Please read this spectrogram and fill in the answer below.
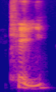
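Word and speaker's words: quay: But the film key is spelled Q-U-A-Y, like a boat, like when you dock a boat. Yeah. But I looked at that, I was like, that's a Q. You say it key, but it starts with a Q.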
